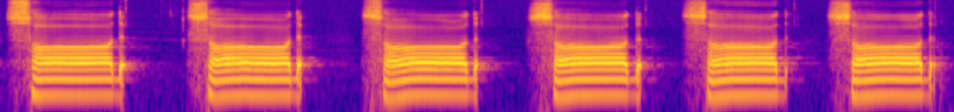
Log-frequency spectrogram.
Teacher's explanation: সদক্ষর সামনের নিচের দাঁতের আগা থেকে শীর্ষসহ মোটা করে পড়তে হয় · সদ অক্ষরটা মোটা হয়, মোটা একটু বুঝাই দিই, গুরুত্ব সহকারে বুঝবেন। সদ অক্ষর সামনের নিচের দাঁতের আগা থেকে শীষ সহ মোটা করে পড়তে হয়, অর্থাৎ জবরে আকার পড়া যাবে না।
